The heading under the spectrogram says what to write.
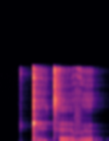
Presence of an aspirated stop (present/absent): present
